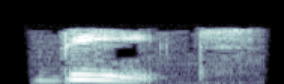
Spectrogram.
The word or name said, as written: beet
